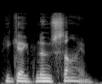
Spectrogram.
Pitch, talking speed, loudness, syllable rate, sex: 140 Hz, 235 wpm, -15 LUFS, 4.4 syllables/s, male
